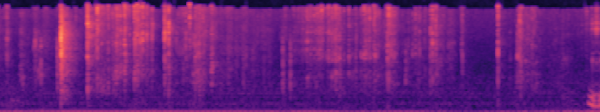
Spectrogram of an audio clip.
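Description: Scissors snipping through paper-backed fusible interfacing, with the paper sheet rustling and crinkling as it is turned: a run of irregular short snips and rustles.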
